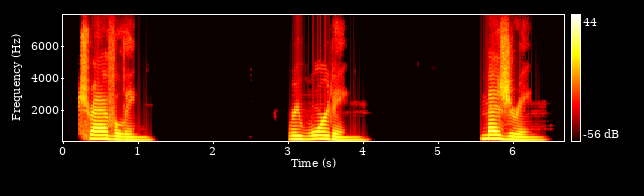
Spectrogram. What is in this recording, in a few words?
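Tongue Twister ng, pronunciation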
